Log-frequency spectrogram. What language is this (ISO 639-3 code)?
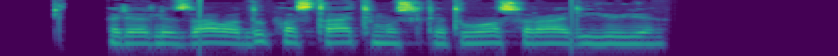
lit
